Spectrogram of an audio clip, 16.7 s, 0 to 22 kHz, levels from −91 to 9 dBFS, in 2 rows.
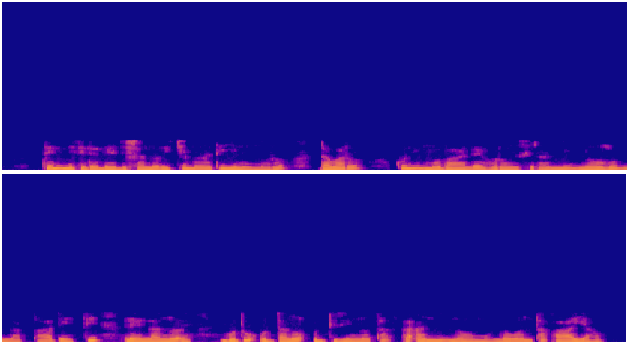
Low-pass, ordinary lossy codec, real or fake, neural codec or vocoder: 7.2 kHz; AAC, 16 kbps; real; none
